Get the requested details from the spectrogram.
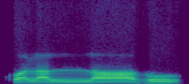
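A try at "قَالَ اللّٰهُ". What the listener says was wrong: জি, ক টান দেন, প্রথম ক আলিমাদা আছে। লাল্লাহু।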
